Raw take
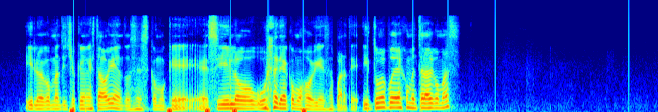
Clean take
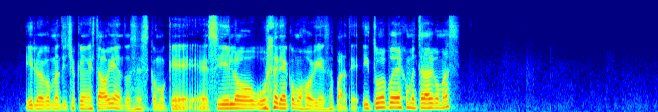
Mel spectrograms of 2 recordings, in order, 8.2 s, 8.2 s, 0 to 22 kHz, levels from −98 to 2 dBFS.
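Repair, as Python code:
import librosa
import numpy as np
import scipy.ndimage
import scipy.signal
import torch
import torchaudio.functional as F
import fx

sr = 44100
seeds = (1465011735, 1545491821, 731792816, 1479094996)

y = fx.fix_declick_ar(x, sr, threshold=10.0)
y = fx.fix_deplosive(y, sr, at_s=(0.86, 2.08, 2.55, 2.89, 3.76))
y = fx.fix_interpolate(y, sr, at_s=(1.07, 2.88, 3.36, 4.08, 4.59, 7.4, 7.76), length_ms=2.8)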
